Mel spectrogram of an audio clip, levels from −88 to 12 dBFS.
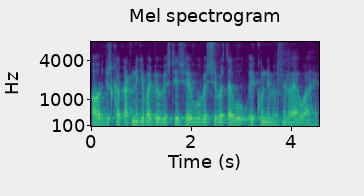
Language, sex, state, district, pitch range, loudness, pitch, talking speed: Hindi, male, Chhattisgarh, Sukma, 115-120 Hz, -17 LUFS, 120 Hz, 260 wpm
